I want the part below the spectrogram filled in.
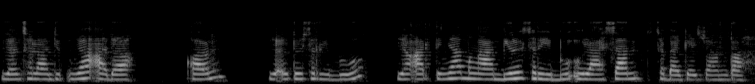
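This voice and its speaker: A young woman with a fairly high, steady voice narrates a step-by-step screen tutorial like a student, explaining each step carefully and very slowly with some hesitation. Her microphone sounds slightly muffled and lo-fi.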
